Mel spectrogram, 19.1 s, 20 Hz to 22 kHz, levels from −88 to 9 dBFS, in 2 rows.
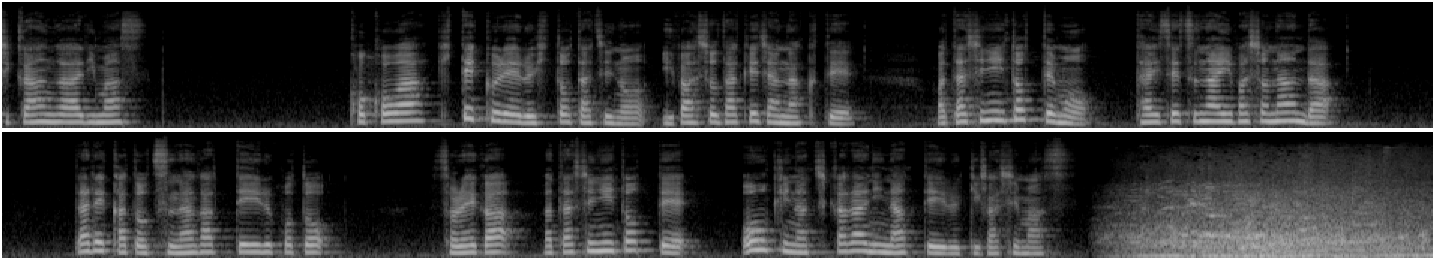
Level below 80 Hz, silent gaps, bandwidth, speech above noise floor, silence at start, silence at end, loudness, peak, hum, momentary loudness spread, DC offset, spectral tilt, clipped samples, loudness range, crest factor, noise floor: -52 dBFS; none; 16.5 kHz; 38 dB; 0 s; 0 s; -28 LUFS; -12 dBFS; none; 9 LU; under 0.1%; -6 dB/octave; under 0.1%; 2 LU; 16 dB; -65 dBFS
